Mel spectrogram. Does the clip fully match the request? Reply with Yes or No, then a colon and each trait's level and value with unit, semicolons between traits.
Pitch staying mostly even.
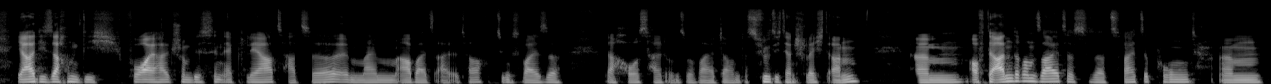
Yes: narrow, 2.1 semitones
